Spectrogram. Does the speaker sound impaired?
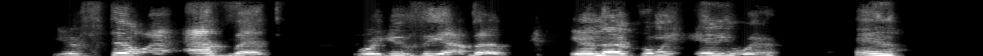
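Yes: cerebral palsy; born very premature, staff help with Hoyer lift transfers in and out of bed; age 51.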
